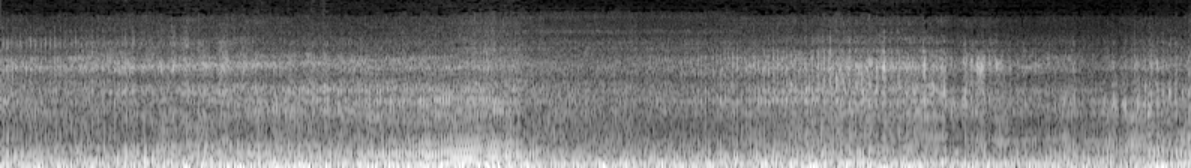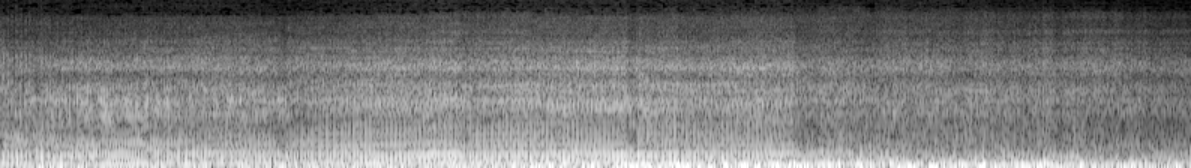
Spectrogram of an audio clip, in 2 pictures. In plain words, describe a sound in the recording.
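A motorcycle engine revs up and drops as the gears shift.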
